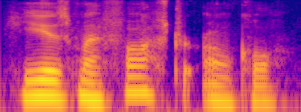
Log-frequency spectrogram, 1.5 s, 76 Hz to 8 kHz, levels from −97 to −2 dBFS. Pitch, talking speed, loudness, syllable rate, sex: 125 Hz, 200 wpm, -18 LUFS, 5.1 syllables/s, male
